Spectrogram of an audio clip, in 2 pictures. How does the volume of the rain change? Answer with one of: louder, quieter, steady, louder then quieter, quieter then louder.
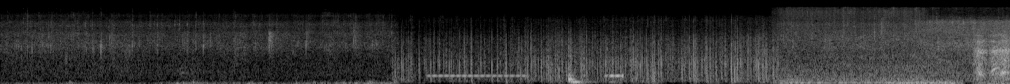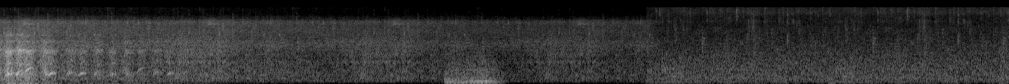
louder then quieter.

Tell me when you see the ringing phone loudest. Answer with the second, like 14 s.
6 s.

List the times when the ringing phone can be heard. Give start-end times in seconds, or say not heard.
4.2-6.2, 14.5-15.2.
